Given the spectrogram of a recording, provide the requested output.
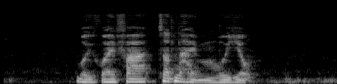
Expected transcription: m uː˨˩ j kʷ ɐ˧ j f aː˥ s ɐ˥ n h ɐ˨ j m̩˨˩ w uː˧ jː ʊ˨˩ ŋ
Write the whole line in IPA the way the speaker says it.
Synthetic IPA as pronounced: m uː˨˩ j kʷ ɐ˧ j f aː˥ t͡s ɐ˥ n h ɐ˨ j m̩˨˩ w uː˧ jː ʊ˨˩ ŋ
